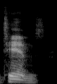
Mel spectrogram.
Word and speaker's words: Marcus Timms: Marcus Timms pronounced his name Timms.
